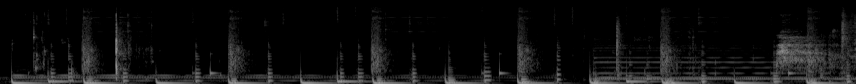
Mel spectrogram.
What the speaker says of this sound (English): I need a drink of this here water.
